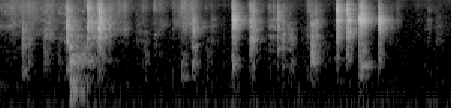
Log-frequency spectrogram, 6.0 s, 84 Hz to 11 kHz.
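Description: Faint handling noises: a few short plastic clicks and paper rustles, spread out with gaps between them, as a 3D-printed rubber-band paper-plane launcher is fiddled with after its rubber band has caught on one side.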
